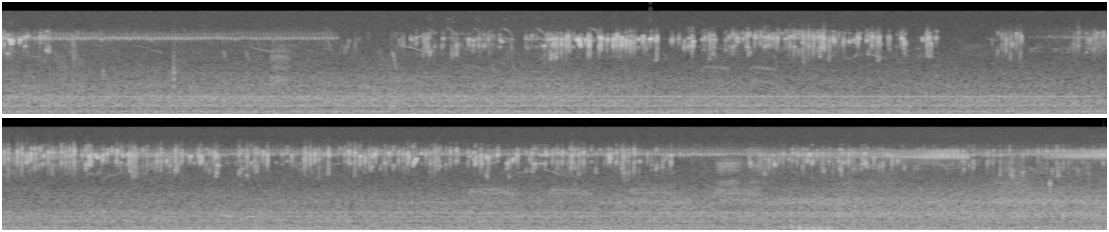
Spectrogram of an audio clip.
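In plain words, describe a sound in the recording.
A small bird sings a fast, high, buzzing and chattering song close by.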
